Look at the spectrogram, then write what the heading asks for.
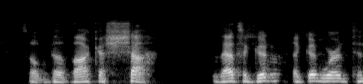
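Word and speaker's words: בבקשה: Most Hebrew words, not all of them, but most of them get accented on the last syllable. So bevakasha.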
